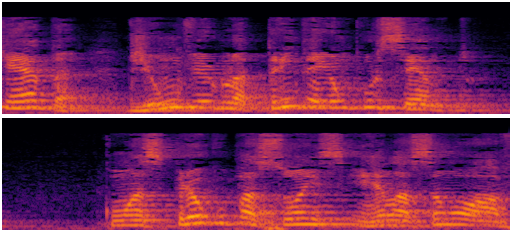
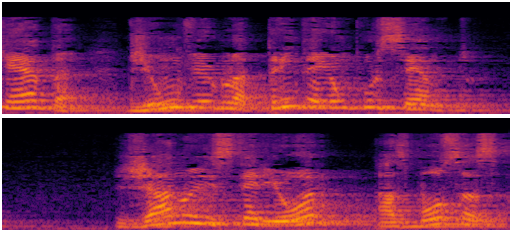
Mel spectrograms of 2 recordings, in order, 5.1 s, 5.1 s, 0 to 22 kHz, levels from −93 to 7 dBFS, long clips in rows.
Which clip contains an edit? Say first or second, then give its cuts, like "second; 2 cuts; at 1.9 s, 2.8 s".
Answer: first; 1 cut; at 3.0 s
